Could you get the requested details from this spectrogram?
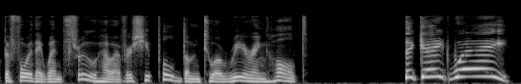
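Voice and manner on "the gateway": high, urgent rallying shout; shouted order. A narrator's reading. Woman to the others amid chaos, shouting. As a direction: shout to be heard by everyone. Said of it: "she shouted at the others".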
